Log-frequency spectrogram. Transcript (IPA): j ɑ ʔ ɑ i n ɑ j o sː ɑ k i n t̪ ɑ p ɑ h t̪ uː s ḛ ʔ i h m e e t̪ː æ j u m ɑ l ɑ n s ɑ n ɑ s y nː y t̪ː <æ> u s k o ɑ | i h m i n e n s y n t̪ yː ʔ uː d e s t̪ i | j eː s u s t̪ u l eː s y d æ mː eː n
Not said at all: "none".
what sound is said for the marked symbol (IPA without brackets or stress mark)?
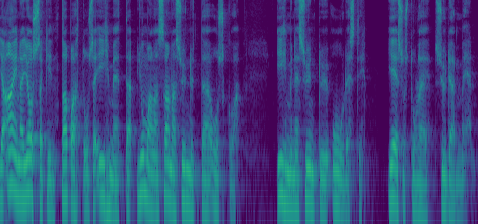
æː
